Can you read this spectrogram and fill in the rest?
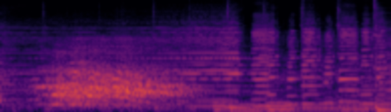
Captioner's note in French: rires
